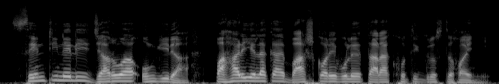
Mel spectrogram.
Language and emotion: Bengali, neutral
